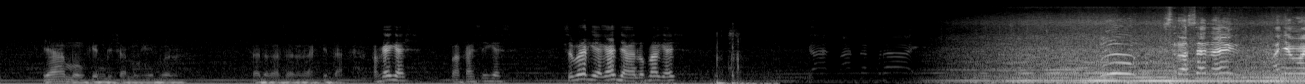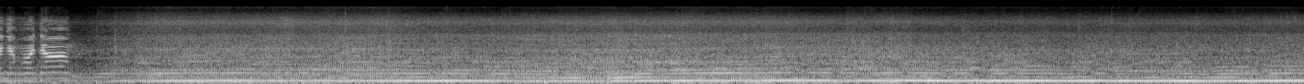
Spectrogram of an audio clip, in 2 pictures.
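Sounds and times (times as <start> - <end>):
off-road vehicle engine running: 0.0 - 8.0, 9.2 - 26.0.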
